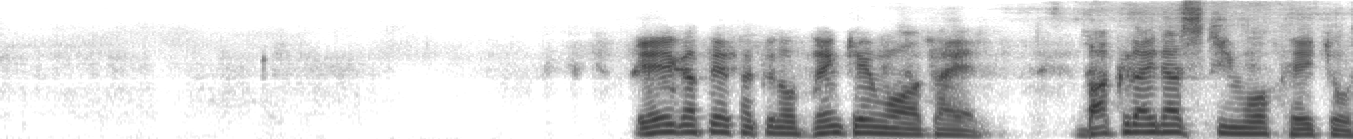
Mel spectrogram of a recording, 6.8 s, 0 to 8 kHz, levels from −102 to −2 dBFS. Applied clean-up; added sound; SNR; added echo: neural mask model Resemble Enhance denoiser.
